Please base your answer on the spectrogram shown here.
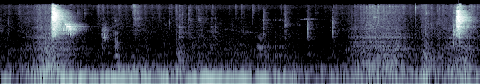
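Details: Two pet rainbow lorikeets fighting indoors: two short, harsh, high shrieks burst out near the start and again at the end, with quieter scuffling and rustling between them.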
